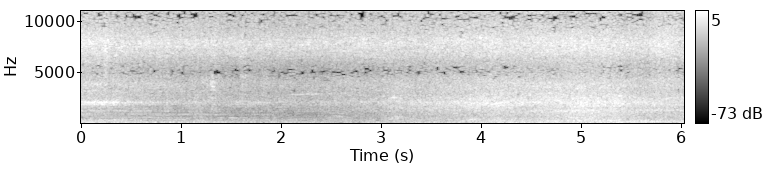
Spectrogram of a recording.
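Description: A motor vehicle passing by: a running engine with road noise that swells to its loudest about five seconds in and then begins to fade.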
